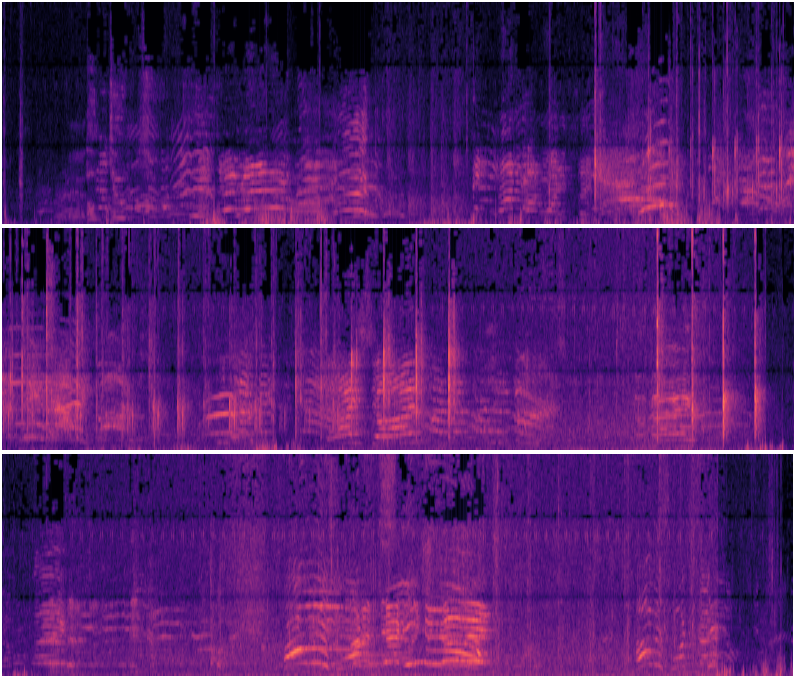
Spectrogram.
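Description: Young girls cheer and chant loudly nearby.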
